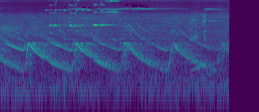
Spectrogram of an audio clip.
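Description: A vehicle siren repeating about once a second, each cycle a quick upward sweep followed by a slower falling tone, over the steady rumble of traffic. It cuts off abruptly near the end.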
